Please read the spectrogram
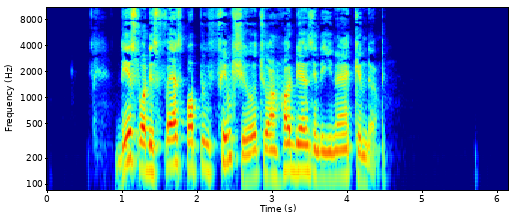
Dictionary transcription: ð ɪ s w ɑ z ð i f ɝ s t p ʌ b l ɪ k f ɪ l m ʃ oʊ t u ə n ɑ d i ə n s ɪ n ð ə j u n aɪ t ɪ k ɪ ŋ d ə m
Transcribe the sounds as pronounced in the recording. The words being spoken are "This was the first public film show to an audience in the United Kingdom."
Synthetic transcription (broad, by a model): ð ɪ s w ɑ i f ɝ s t p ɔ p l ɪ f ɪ m ʃ oʊ t u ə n ɑ d i ə n s ɪ n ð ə j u n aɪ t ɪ k ɪ ŋ d ə m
